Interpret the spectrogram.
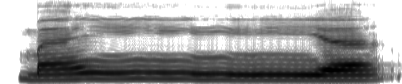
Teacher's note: মাই বলে গুন্না করতে হবে, ঈদগামে বা গুন্না।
